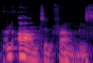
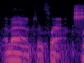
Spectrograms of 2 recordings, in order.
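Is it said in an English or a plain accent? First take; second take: English; plain. First: It is said in an English accent. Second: It is said in a plain accent.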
